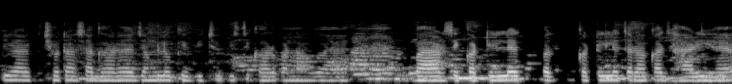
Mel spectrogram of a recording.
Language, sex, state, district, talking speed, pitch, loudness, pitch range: Hindi, female, Bihar, Vaishali, 170 wpm, 190 Hz, -18 LUFS, 185-195 Hz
